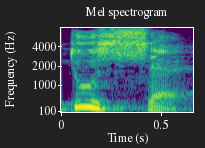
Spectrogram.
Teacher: Le S final s'entend à l'oral. On dit tous.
